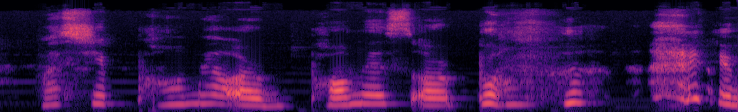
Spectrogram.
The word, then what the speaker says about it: Pomme: Pomme. Pomme.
